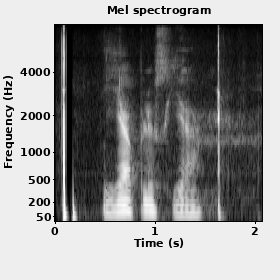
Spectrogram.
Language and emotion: Russian, neutral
